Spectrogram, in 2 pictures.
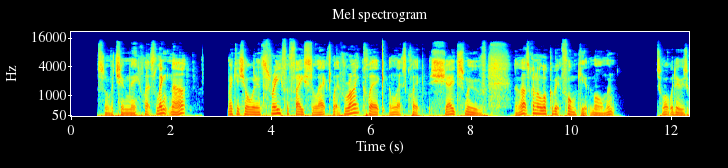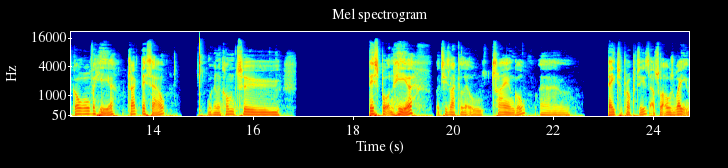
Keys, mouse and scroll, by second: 0.0 scroll down 1, 0.1 middle click, 1.4 l, 1.8 middle click, 2.4 shift+middle click, 2.7-3.1 scroll up 2, 3.6 3, 5.1 right click, 9.5 click, 11.2 click, 16.3 click.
